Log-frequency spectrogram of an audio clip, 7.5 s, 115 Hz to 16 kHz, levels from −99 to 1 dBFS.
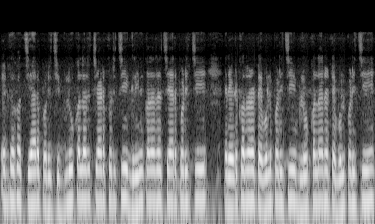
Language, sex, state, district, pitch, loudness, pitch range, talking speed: Odia, female, Odisha, Sambalpur, 185 Hz, -16 LUFS, 170-185 Hz, 145 wpm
